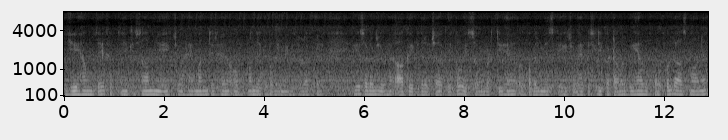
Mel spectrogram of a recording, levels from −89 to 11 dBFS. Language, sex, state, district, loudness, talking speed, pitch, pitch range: Hindi, male, Bihar, Saran, -34 LUFS, 205 wpm, 120 Hz, 115-125 Hz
